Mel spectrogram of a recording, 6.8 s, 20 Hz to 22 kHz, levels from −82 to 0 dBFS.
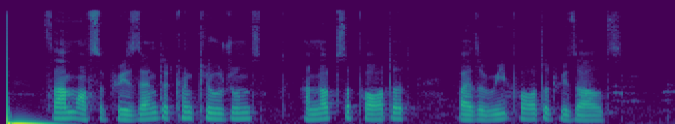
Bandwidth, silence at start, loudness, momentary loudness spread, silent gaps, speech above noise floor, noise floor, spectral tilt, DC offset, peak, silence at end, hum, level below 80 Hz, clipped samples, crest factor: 16 kHz; 0.05 s; -36 LUFS; 13 LU; none; 31 dB; -66 dBFS; -6.5 dB/octave; under 0.1%; -2 dBFS; 0 s; none; -38 dBFS; under 0.1%; 24 dB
